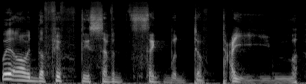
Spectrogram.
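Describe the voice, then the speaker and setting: A man puts on a hissing character voice at a fairly low pitch. He keeps a moderate pace on a very clean recording with a silent background. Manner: stilted, formal announcement.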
